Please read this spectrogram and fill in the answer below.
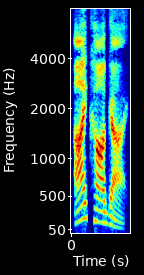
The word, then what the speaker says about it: Ikigai: Ikigai, pronounced I-ka-gai, is, above all else, a lifestyle that strives to balance the spiritual with the practical.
